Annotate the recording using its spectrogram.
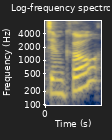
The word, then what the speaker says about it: Tymko: My name is Ganna Tymko.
